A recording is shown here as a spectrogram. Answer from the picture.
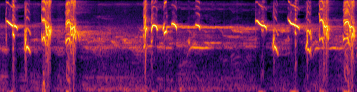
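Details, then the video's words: Female oriental magpie-robin in breeding condition, a call meant to set males singing: loud sharp chips at the start, a drawn-out thin whistle in the middle, then more rapid high chirps. "pancingan kacer jitu "AUTO" kacer bisu langsung gacor ngobra \\ kacer betina birahi"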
